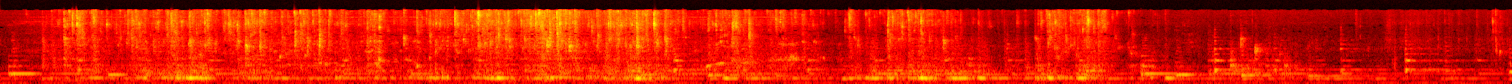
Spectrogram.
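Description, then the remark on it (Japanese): Tap water runs steadily, splashing as a small pale yellow-green ceramic teapot, bought in a pottery town in Taiwan, is rinsed under it before use, the flow shifting as the pot is turned. No one speaks. “すぐそこにあったあららららなので最初ちょっと洗洗います。”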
